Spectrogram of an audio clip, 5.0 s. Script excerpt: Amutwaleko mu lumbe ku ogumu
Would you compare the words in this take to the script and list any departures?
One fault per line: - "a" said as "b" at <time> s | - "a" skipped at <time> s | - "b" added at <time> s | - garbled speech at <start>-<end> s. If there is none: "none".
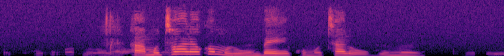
- "mutala" added at 3.1 s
